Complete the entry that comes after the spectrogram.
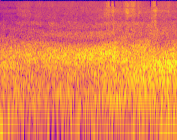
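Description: Airplane passing overhead near Heathrow Airport, a broad airy engine rumble that swells slightly toward the end, heard outdoors with some wind and no talk.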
